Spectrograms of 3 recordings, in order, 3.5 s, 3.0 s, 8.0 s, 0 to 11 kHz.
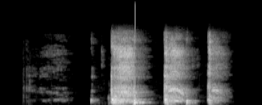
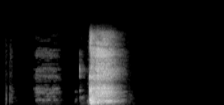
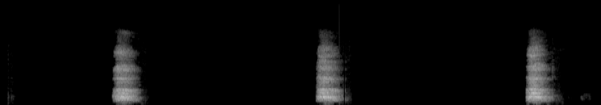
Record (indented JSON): {
  "three_cough_length": "3.5 s",
  "three_cough_amplitude": 30175,
  "three_cough_signal_mean_std_ratio": 0.41,
  "cough_length": "3.0 s",
  "cough_amplitude": 31433,
  "cough_signal_mean_std_ratio": 0.27,
  "exhalation_length": "8.0 s",
  "exhalation_amplitude": 8314,
  "exhalation_signal_mean_std_ratio": 0.25,
  "survey_phase": "alpha (2021-03-01 to 2021-08-12)",
  "age": "18-44",
  "gender": "Female",
  "wearing_mask": "No",
  "symptom_cough_any": true,
  "symptom_fatigue": true,
  "symptom_fever_high_temperature": true,
  "symptom_headache": true,
  "smoker_status": "Never smoked",
  "respiratory_condition_asthma": false,
  "respiratory_condition_other": false,
  "recruitment_source": "Test and Trace",
  "submission_delay": "1 day",
  "covid_test_result": "Positive",
  "covid_test_method": "RT-qPCR",
  "covid_ct_value": 14.5,
  "covid_ct_gene": "ORF1ab gene",
  "covid_ct_mean": 14.8,
  "covid_viral_load": "14000000 copies/ml",
  "covid_viral_load_category": "High viral load (>1M copies/ml)"
}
